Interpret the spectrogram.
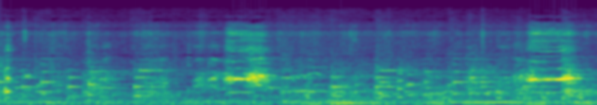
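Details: Chickens in a backyard coop at morning feeding, giving soft repeated clucks and two louder, drawn-out calls with noisy bursts, over a steady low hum.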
